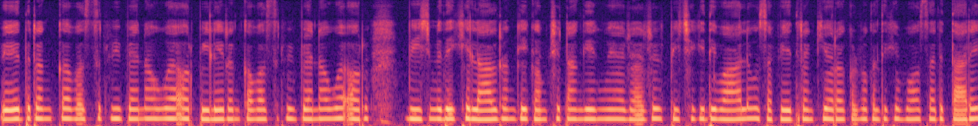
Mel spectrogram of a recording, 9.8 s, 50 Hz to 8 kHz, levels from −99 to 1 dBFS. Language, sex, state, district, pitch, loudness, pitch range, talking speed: Hindi, female, Chhattisgarh, Sukma, 225 Hz, -17 LUFS, 220-230 Hz, 275 wpm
